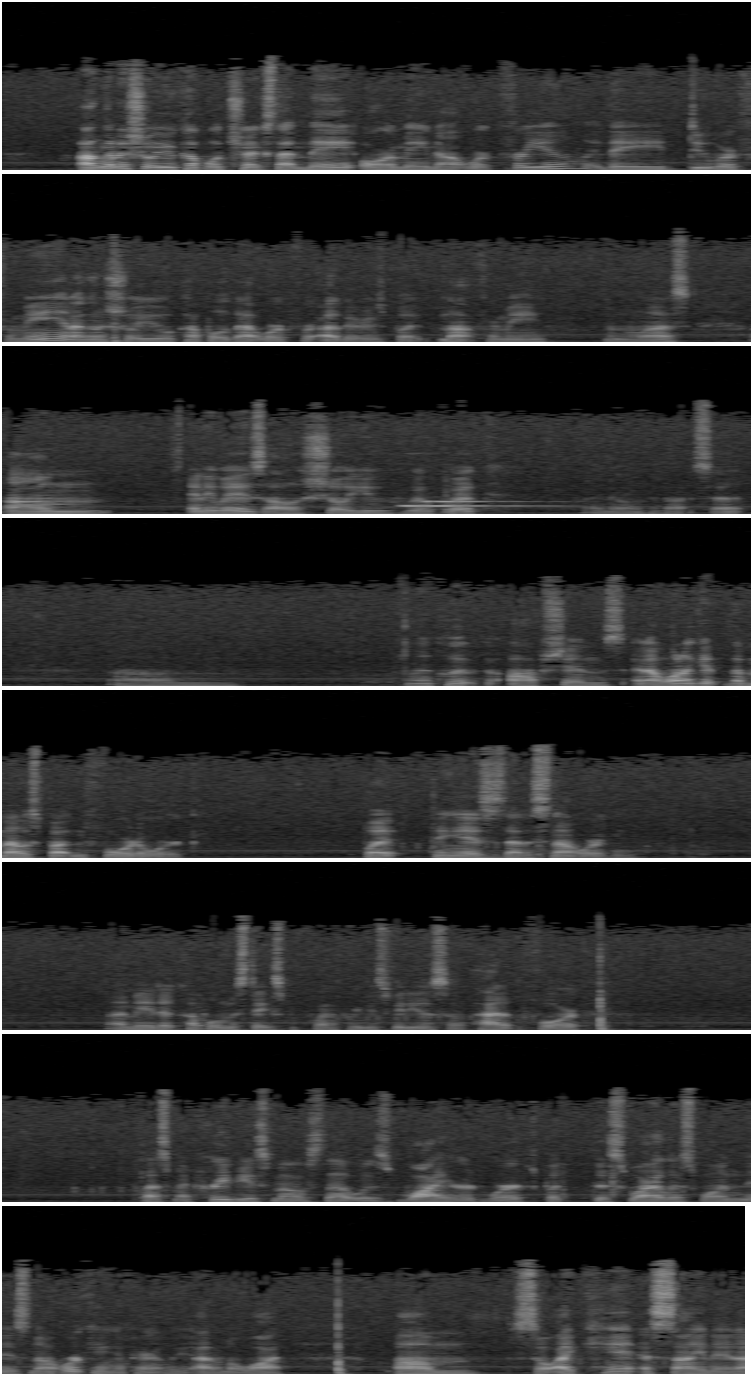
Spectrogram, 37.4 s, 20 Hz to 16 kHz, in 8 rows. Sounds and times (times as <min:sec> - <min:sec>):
Speech: 0:00.5 - 0:14.0, 0:14.7 - 0:15.6, 0:16.5 - 0:20.0, 0:21.0 - 0:22.8, 0:24.0 - 0:27.2, 0:28.9 - 0:34.6, 0:35.2 - 0:37.4.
